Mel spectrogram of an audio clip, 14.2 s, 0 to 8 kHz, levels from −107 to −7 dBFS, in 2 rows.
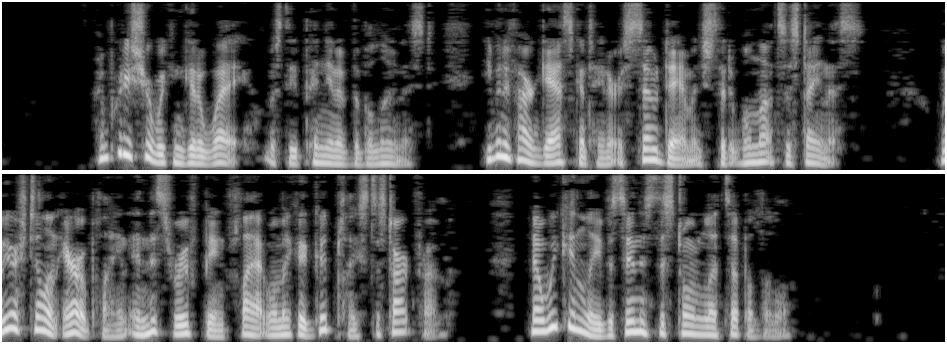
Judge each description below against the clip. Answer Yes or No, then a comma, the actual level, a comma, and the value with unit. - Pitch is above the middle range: No, medium, 140 Hz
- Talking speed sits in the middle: No, fast, 250 wpm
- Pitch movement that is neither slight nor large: No, wide, 7.0 semitones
